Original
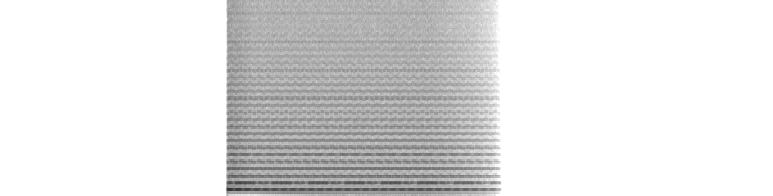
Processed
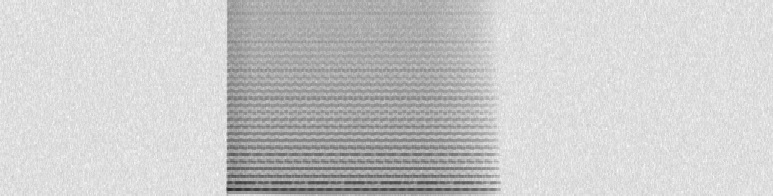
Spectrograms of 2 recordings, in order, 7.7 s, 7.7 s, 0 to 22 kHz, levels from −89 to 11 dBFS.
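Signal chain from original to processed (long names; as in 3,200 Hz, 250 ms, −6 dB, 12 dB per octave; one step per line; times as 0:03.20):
bit-depth reduction 10 bits, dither triangular
level +2 dB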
